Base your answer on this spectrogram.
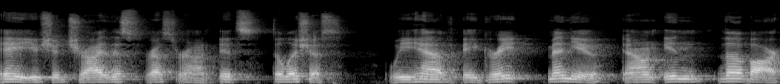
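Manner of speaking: level, unexcited, flat, low monotone. Showing how a voice sounds with no excitement in it: flat monotone. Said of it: "If all you say is in a monotone".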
